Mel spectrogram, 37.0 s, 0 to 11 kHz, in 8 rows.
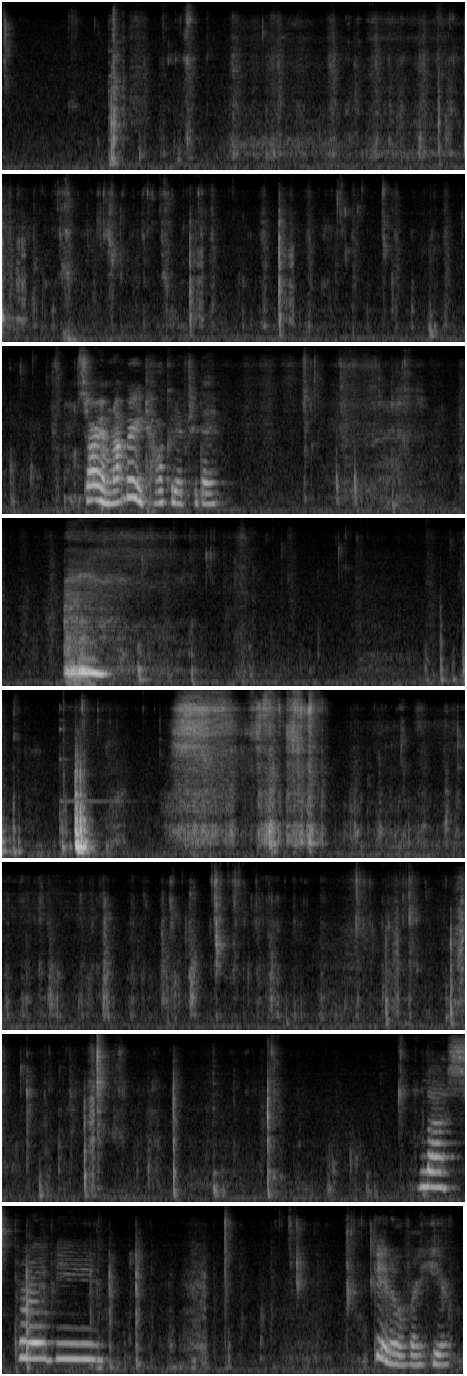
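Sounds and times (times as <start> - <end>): chewing noodles: 0.7 - 10.0, 12.1 - 13.6, 15.6 - 18.7, 19.9 - 31.9, 33.5 - 36.1.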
